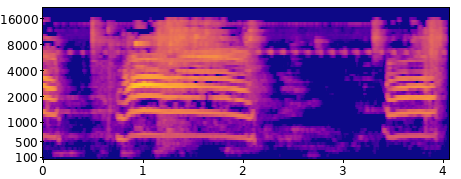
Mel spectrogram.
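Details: Domestic cat meowing very loudly: a long, drawn-out harmonic meow lasting over a second, preceded by a brief short call and followed after a pause by another sustained meow, with faint low background sounds between calls.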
